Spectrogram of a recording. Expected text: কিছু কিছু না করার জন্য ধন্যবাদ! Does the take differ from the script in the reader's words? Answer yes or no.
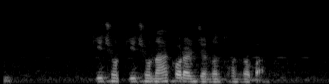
no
